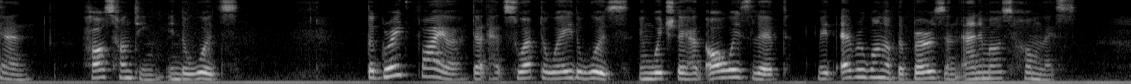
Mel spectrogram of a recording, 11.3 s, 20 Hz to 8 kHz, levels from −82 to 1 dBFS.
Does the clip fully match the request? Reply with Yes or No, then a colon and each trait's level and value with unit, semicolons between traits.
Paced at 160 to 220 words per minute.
Yes: average, 165 wpm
